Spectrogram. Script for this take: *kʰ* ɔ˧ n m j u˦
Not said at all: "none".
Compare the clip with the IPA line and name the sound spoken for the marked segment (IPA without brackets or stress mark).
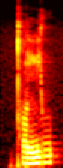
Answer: kʰ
